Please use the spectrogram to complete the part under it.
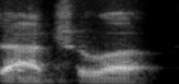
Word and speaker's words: Stachela: That was the case with Johnny Stachella, and it is pronounced Stachella. And don't worry, everyone messes that name up.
